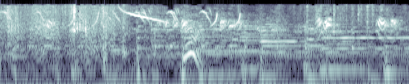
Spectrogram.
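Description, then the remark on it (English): A dense chorus of many rescued birds in the treatment room of an aviary, chirping, tweeting and whistling at once, with rising and falling calls overlapping continuously and no voices. “This is the heart and soul of our aviary.”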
